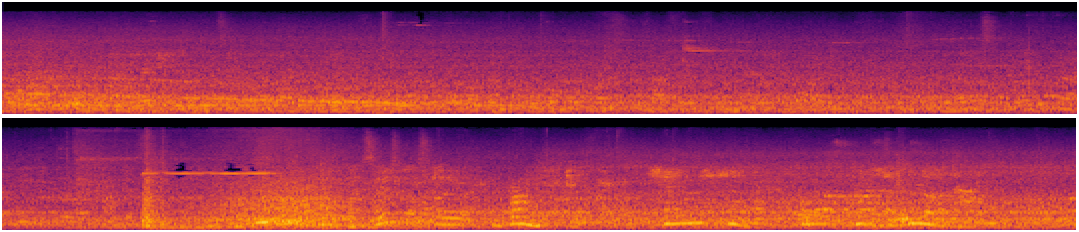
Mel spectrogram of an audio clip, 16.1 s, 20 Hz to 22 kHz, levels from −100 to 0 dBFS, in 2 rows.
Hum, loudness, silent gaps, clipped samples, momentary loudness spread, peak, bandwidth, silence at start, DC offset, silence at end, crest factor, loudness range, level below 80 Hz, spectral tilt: none; -24 LUFS; none; under 0.1%; 12 LU; -4 dBFS; 15.5 kHz; 0 s; under 0.1%; 0 s; 18 dB; 10 LU; -58 dBFS; -5.5 dB/octave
